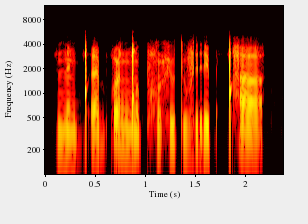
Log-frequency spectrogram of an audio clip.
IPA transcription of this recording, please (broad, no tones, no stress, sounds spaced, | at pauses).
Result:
n ɛ̃ ǃʼ æ b qʷ æ ŋ͡ǃ o p χʷ ə̃ h ø tʷ ə v r e p ǃʰ a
